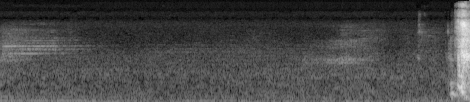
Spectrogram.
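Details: Woman with a cold, feeling feverish, after a long-held-back sneeze: quiet room noise, then a single sharp, forceful sneeze at the very end.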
